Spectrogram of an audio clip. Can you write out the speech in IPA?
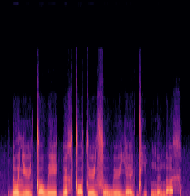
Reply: ɗ o˦ lʲ øː˨ lʲ t ɔ˦ w eː˦ ɡ͡b œ˦ x t ɔ˨ t øː˦ lʲ s o˨ w øː˦ j ɛː˨ lʲ dʱ i˨ p ŋ͡m əː˨ n a˨ x

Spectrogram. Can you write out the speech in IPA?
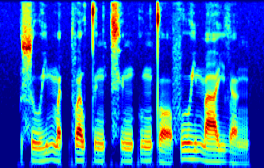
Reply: s uː˨˥ j m ɐ˨˥ t̚ f ɐ˧ w t̪ ɪ˨ ŋ t͡sʰ ɪ˨ ŋ kʷ ɪ˨˧ ŋ t̪ ɔː˨˩ f uː˥ j m aː˧ j l ɐ˨˩ ŋ

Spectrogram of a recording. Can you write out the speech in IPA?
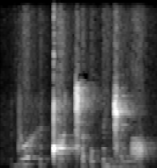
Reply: d ɤ h ʏ ǃ ɑ ǁ ə ʔ o p ɾ e ŋ͡ǁ ʏ w ɑ

